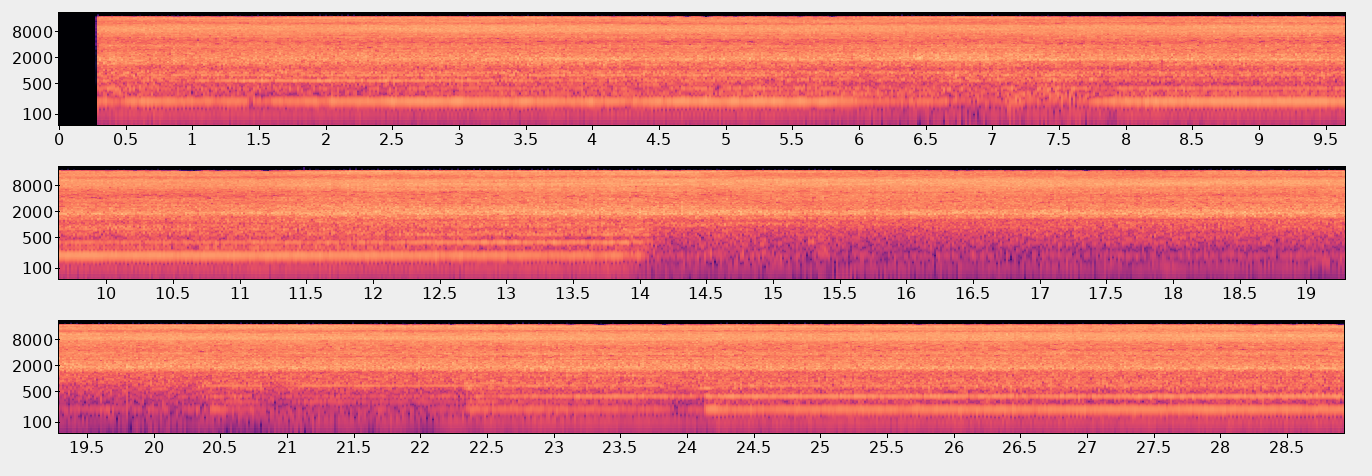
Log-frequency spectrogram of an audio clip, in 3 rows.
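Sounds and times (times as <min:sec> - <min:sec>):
humming tones: 0:00.3 - 0:15.6
machine cutting with hiss: 0:00.3 - 0:28.9.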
